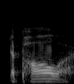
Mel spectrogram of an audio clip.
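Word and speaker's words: DePaola: we have um our Long Snapper Andrew deala depala that's how you say it six I think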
